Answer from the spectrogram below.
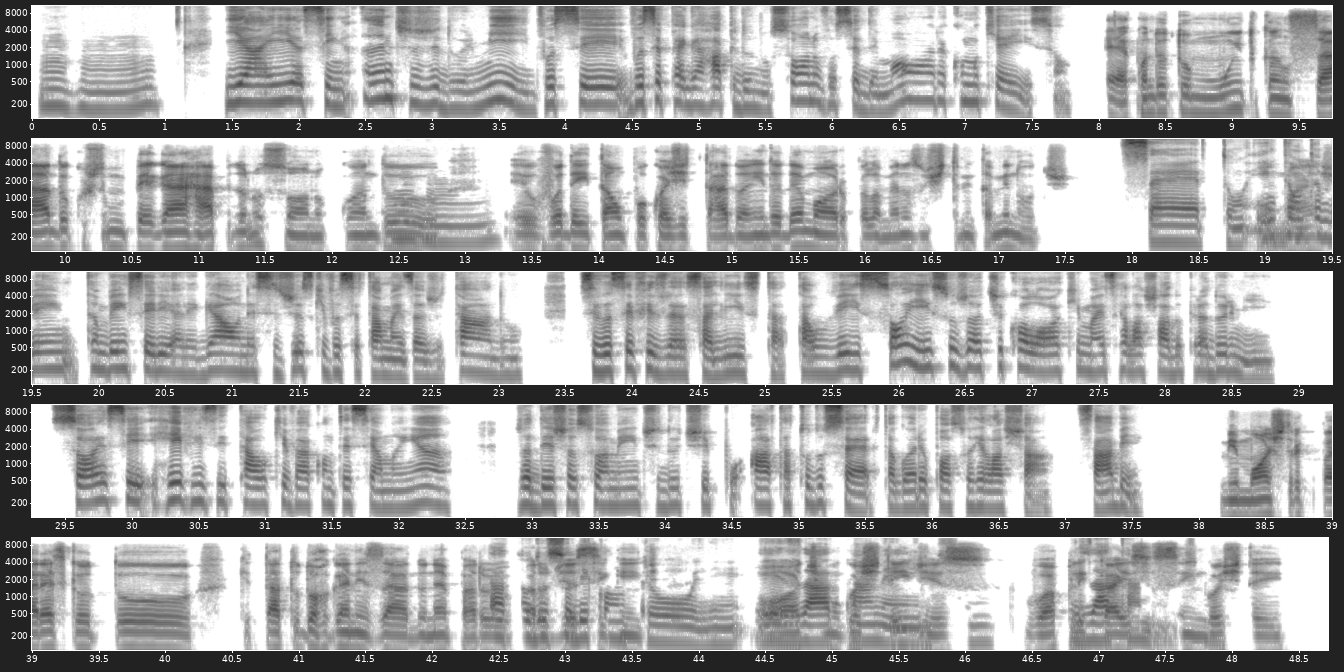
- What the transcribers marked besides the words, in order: none
- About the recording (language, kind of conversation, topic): Portuguese, advice, Como posso relaxar depois do trabalho se me sinto inquieto em casa?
